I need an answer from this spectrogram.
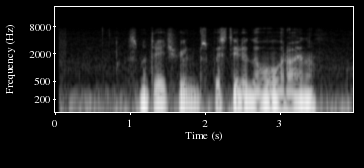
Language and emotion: Russian, neutral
